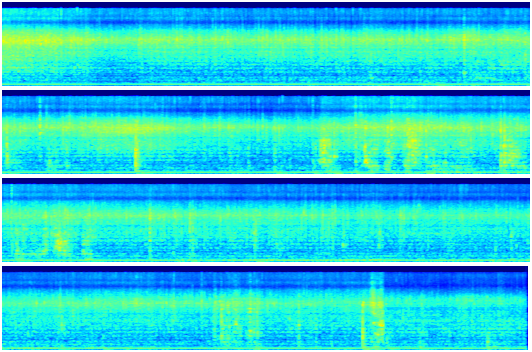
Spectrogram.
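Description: Nishasta (wheat-starch) batter sizzling and bubbling in a hot pan. The sizzle is loudest at the start and slowly settles as the mixture cooks. A metal spatula scrapes and stirs against the pan in short runs around the middle and again near the end.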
